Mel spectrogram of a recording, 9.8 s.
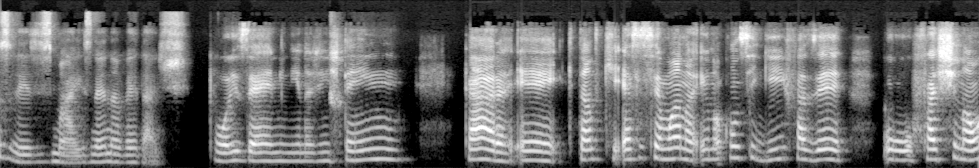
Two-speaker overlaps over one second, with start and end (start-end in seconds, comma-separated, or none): none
